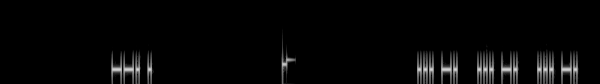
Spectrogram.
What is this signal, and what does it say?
Morse code, heard as a keyed tone, about 40 wpm, 700 Hz. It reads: GE SN SN SN
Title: Abbreviations Repeated 3x - 40wpm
